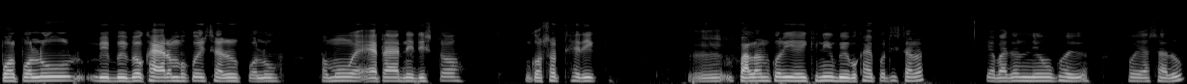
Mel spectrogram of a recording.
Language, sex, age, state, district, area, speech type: Assamese, male, 18-30, Assam, Dibrugarh, urban, spontaneous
